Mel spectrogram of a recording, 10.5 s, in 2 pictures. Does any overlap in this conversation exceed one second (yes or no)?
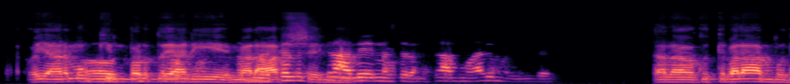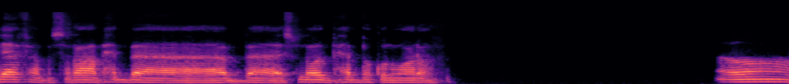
yes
